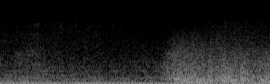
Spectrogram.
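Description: A thunderstorm rages in the video game Life is Strange, with steady rain hiss swelling into a louder rumble partway through, heard alone without talk.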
